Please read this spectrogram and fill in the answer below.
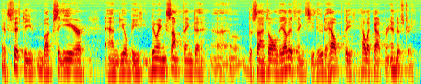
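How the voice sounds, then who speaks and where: A man's somewhat breathy voice at a moderate pace, monotone and flat in intonation, with audible room echo. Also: medium pitch for a man. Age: 80s+. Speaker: helicopter museum representative. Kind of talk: conference talk. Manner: halting, many fillers.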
